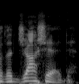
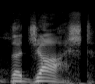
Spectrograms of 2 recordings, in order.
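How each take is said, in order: First: Joshed in two syllables, josh-ed; old-style pronunciation. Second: Joshed as one syllable, josht; plain. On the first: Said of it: "medieval times". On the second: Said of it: "or the Joshed". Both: Shown as a demonstration.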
